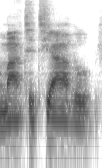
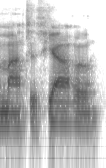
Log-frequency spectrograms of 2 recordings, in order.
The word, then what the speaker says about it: Matisyahu: a s so M that's where you get the matis instead of matit and that's what you have matis yahu is my Hebrew name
